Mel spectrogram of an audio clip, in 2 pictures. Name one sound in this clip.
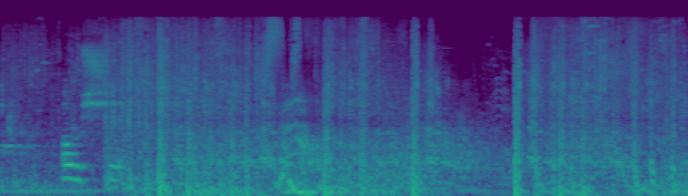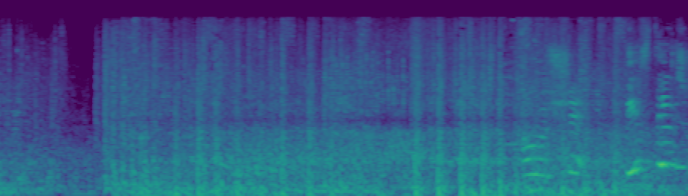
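A young woman talks into a microphone close by.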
